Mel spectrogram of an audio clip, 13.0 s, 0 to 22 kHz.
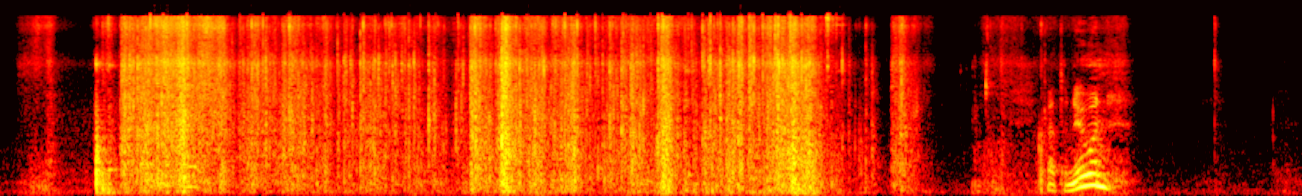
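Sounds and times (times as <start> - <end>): packaging crinkling: 1.2 - 9.3.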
